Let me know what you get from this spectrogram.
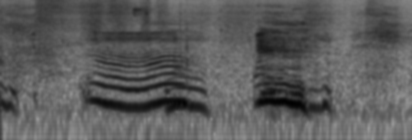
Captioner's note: Tom groans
